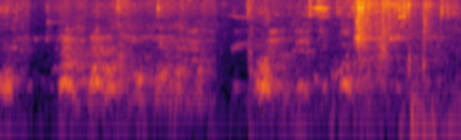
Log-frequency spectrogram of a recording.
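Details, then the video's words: Husky at a dog park, screaming after an encounter with a pitbull: short high whining cries with bent, wavering pitch come in bursts, a pause, then more bursts. Human voices and rumbling background noise run underneath. "Husky Left Screaming After Encounter With Pitbull At Dog Park"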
